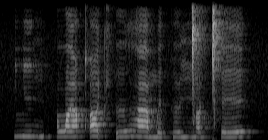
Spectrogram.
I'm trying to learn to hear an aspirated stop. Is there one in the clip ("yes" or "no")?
yes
